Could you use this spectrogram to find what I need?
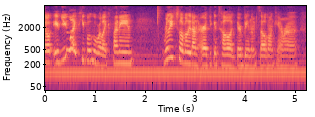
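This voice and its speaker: A woman speaks in an animated tone at a very fast pace. Noticeable background noise and audible room echo are present. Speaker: book reviewer. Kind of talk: casual vlog talk.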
